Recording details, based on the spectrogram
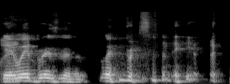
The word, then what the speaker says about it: Brisbane: Is that, did I say it right? Brisbane? – Brisbane, you say.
